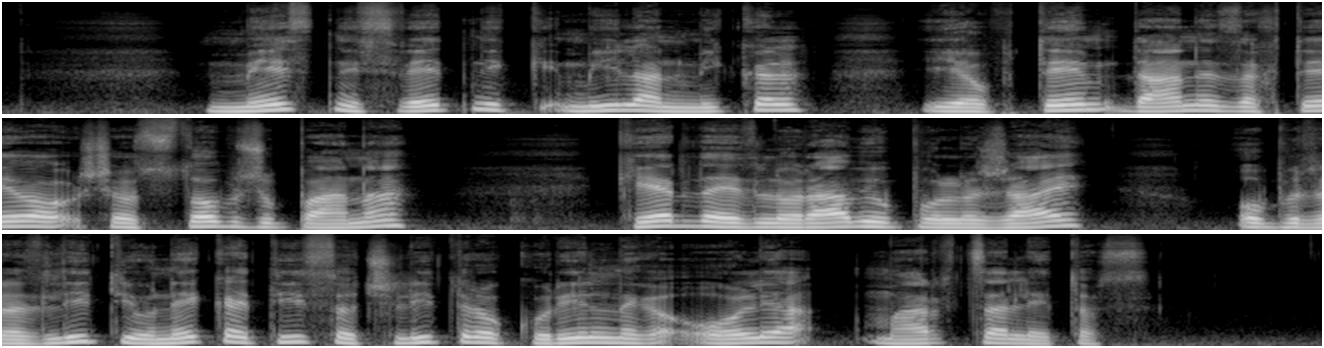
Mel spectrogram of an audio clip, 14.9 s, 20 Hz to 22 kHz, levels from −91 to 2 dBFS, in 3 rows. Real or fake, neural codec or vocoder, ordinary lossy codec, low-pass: fake; vocoder, 44.1 kHz, 128 mel bands every 512 samples, BigVGAN v2; none; none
